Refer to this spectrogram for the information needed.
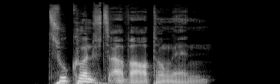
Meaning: plural of Zukunftserwartung
- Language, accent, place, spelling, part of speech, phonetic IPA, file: German, Germany, Berlin, Zukunftserwartungen, noun, [ˈt͡suːkʊnft͡sʔɛɐ̯ˌvaʁtʊŋən], De-Zukunftserwartungen.ogg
